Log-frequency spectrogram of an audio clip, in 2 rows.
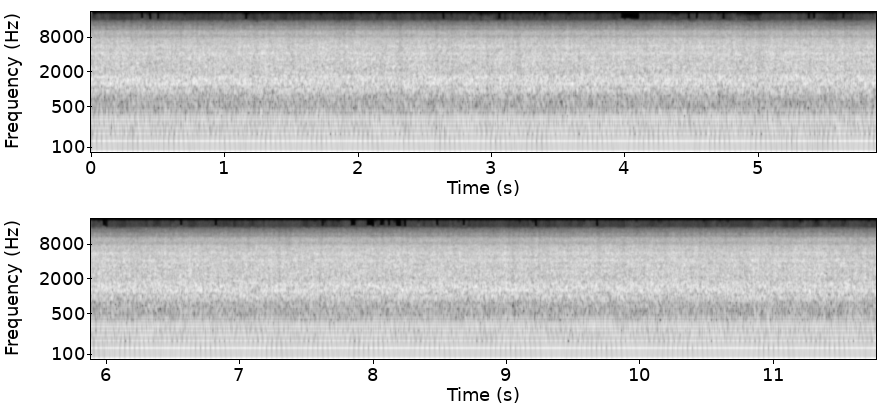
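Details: Troy-Bilt TB200 push mower, Briggs & Stratton 550E 140cc engine, after priming and a pull start: steady, even drone with constant pitch and no misses or surging; running smoothly.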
